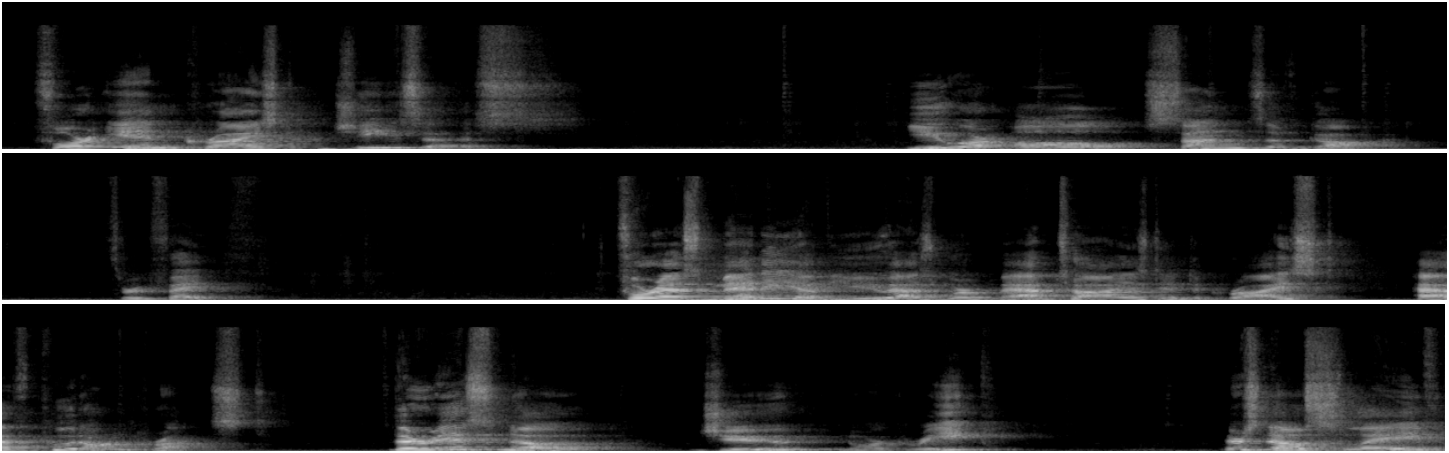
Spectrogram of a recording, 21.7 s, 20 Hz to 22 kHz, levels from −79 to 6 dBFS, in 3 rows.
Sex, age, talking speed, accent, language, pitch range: male, 50-69, 95 wpm, American, English, 140-230 Hz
